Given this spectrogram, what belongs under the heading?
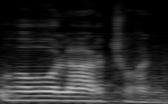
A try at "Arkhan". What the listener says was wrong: Well, first of all, it's Arkhan. It's a hard K.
